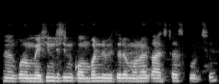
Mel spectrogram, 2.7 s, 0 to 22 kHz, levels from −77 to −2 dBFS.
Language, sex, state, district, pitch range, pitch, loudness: Bengali, male, West Bengal, Jalpaiguri, 145-150 Hz, 145 Hz, -16 LUFS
